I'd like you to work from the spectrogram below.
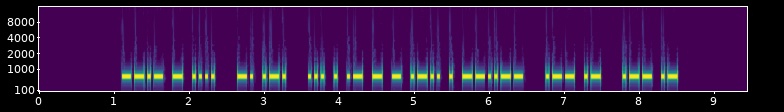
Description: Morse code, heard as a keyed tone, about 28 wpm, 700 Hz. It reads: QTH NR SEATTLE, WA WA
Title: Practice QSO - Exchange 1 - Beginning - 28wpm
